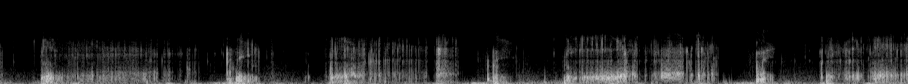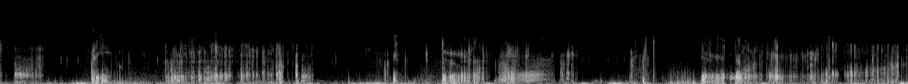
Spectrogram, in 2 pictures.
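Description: Frequent gurgling, rumbling stomach noises come in irregular bursts, typical of normal digestion.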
